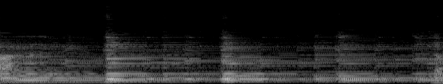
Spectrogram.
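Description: Acoustic guitar strumming chords, with a new strum about every second that is left to ring and fade before the next.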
